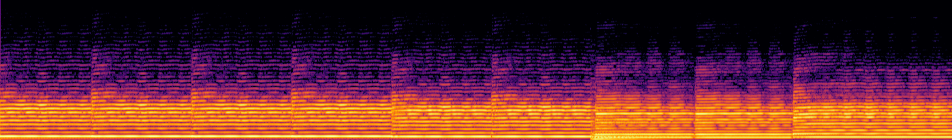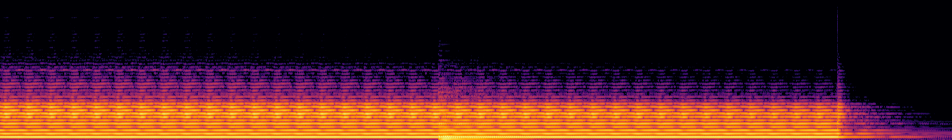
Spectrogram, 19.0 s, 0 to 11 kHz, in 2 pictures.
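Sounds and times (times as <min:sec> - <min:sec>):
low accompaniment note: 0:00.0 - 0:02.1, 0:05.9 - 0:07.8, 0:13.9 - 0:16.8
alto saxophone slow melody: 0:00.0 - 0:19.0.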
